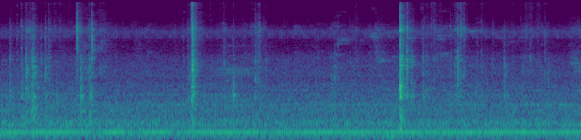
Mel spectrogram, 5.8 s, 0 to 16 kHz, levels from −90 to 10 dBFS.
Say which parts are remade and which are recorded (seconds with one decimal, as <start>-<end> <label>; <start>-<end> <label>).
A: 0.0-5.8 recorded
